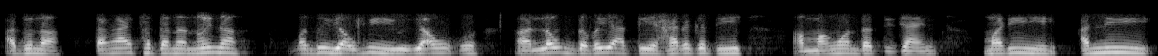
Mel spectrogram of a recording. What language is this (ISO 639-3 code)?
mni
